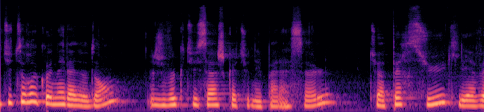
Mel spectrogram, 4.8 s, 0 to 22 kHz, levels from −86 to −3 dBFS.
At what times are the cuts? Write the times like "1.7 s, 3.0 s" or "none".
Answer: 3.6 s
